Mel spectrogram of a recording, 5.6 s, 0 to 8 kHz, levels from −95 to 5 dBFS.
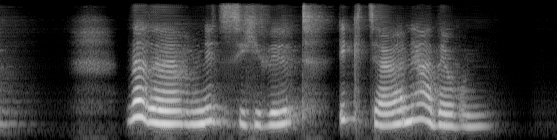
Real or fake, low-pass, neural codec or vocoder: fake; 7.2 kHz; codec, 16 kHz, about 1 kbps, DyCAST, with the encoder's durations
